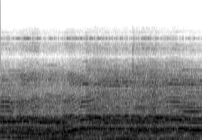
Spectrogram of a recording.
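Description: Live pop concert music played loud through an arena sound system: a woman's voice sings sliding, drawn-out notes over dense amplified backing.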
